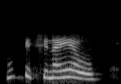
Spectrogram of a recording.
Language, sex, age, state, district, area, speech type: Odia, female, 45-60, Odisha, Sambalpur, rural, conversation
